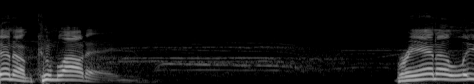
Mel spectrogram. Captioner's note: attendees cheering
